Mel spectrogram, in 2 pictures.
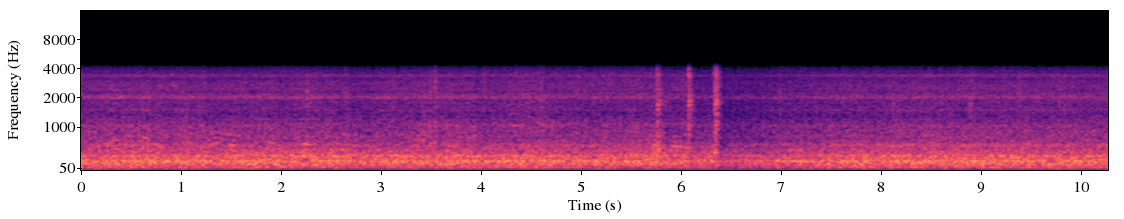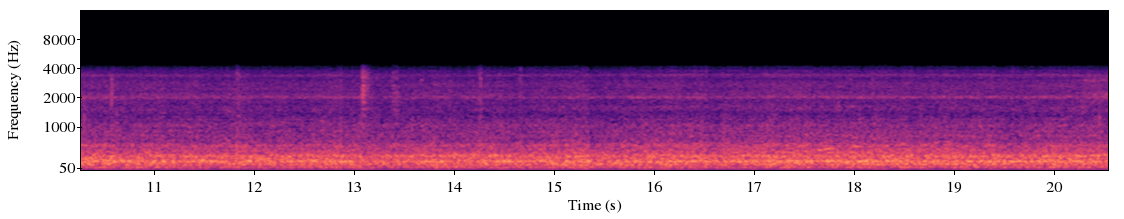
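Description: A jet engine roars steadily inside an aircraft cabin.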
